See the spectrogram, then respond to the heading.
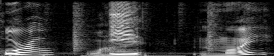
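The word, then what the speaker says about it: Toro y Moi: Featuring Toro E. Moy. Toro E. No, it's Y, yeah, but in Spanish that's pronounced E.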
